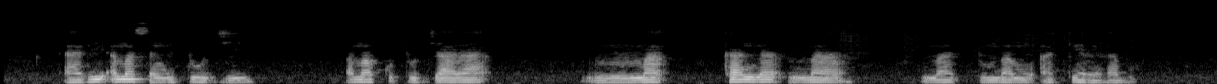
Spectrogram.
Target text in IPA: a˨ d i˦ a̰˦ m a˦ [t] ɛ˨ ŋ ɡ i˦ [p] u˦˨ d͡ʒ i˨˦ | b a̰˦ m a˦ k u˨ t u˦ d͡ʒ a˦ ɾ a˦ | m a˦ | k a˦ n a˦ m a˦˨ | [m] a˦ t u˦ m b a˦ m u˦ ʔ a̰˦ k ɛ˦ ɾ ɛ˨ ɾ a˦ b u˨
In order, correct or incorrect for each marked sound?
incorrect, incorrect, correct

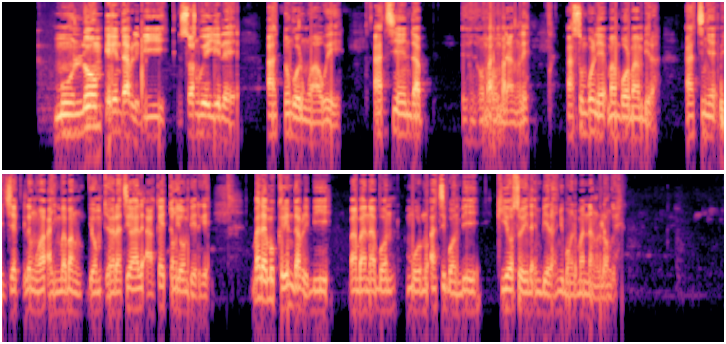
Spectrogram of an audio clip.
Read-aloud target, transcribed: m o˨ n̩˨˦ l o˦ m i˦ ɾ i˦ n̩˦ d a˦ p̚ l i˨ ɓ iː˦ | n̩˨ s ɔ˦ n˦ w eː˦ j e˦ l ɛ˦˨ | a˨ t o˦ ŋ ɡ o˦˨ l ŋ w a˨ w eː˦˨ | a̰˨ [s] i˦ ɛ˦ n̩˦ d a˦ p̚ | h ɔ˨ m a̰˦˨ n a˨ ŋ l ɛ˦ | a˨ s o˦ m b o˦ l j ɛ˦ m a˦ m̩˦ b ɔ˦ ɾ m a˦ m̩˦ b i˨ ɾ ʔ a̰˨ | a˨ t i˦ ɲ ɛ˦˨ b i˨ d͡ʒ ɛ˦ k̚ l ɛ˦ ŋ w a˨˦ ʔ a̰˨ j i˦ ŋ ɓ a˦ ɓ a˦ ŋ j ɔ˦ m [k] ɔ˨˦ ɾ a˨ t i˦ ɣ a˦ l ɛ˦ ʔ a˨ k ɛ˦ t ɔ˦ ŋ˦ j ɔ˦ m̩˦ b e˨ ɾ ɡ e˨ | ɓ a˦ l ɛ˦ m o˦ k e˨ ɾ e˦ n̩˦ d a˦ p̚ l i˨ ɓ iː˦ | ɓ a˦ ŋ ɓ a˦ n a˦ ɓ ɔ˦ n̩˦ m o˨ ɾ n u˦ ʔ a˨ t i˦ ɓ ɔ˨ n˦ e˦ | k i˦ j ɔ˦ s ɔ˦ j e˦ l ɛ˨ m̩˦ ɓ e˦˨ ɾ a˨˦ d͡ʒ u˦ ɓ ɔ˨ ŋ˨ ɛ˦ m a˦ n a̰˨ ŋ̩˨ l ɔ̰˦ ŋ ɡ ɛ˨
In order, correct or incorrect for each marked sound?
incorrect, incorrect

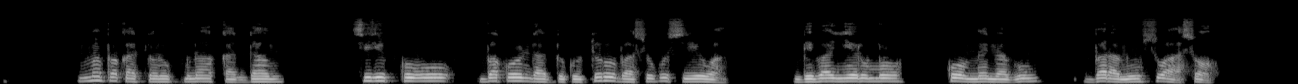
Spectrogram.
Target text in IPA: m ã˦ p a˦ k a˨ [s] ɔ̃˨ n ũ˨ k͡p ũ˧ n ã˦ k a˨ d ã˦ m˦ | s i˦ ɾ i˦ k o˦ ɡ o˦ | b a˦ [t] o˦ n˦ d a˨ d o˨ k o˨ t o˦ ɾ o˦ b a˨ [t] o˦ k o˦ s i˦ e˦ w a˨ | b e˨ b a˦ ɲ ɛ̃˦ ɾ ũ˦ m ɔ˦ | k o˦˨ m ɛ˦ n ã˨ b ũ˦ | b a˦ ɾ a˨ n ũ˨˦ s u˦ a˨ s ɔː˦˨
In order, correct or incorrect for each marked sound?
incorrect, incorrect, incorrect

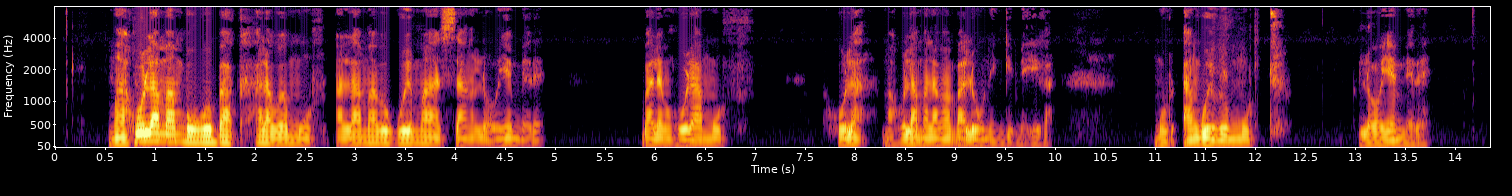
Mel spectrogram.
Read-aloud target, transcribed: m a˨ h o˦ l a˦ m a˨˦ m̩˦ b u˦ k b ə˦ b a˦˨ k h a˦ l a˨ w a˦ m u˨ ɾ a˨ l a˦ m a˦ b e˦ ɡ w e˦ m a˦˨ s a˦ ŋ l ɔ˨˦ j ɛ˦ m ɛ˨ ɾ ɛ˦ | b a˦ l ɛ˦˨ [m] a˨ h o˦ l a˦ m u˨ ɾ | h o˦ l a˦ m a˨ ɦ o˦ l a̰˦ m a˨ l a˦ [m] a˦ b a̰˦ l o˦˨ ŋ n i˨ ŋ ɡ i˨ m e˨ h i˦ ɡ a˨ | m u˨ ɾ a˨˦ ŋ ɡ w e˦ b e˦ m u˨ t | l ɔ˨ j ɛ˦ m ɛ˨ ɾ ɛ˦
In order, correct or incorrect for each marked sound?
correct, correct

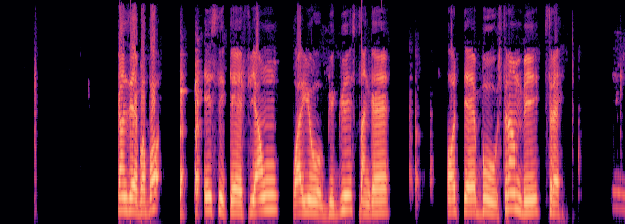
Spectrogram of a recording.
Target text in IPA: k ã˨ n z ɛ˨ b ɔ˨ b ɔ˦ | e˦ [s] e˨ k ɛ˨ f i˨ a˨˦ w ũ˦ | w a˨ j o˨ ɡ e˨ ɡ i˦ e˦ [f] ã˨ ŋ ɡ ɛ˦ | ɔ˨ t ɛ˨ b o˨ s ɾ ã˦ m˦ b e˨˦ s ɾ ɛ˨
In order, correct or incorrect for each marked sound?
correct, incorrect

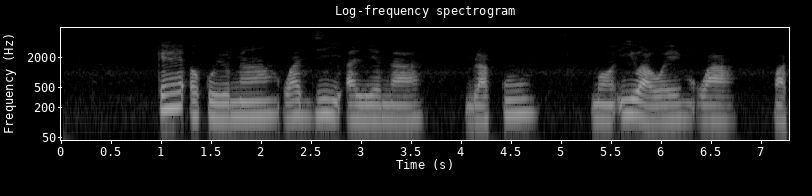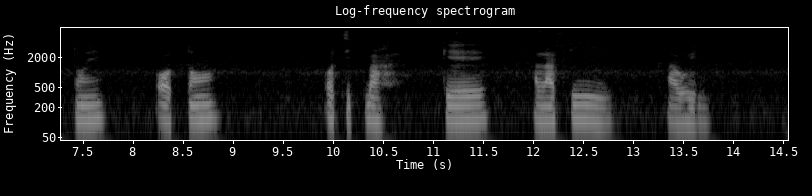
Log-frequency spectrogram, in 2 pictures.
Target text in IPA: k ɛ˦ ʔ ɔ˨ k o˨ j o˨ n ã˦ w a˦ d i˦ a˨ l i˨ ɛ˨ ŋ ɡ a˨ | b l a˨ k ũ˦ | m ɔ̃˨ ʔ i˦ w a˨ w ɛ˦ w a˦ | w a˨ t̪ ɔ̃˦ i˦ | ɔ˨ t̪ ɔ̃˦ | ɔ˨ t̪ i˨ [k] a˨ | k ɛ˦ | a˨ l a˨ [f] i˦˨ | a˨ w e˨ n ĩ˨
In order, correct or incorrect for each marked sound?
incorrect, correct

